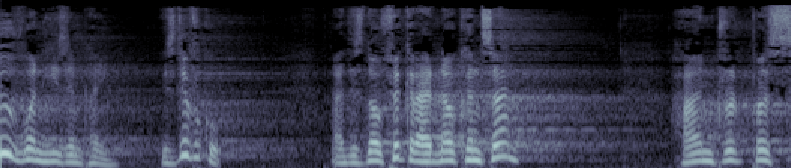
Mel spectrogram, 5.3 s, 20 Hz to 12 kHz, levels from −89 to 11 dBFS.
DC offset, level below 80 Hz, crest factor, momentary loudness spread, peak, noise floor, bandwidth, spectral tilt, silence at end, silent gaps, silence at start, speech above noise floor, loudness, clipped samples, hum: under 0.1%; -54 dBFS; 18 dB; 17 LU; -4 dBFS; -53 dBFS; 11 kHz; -5.5 dB/octave; 0 s; none; 0 s; 31 dB; -23 LUFS; under 0.1%; none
